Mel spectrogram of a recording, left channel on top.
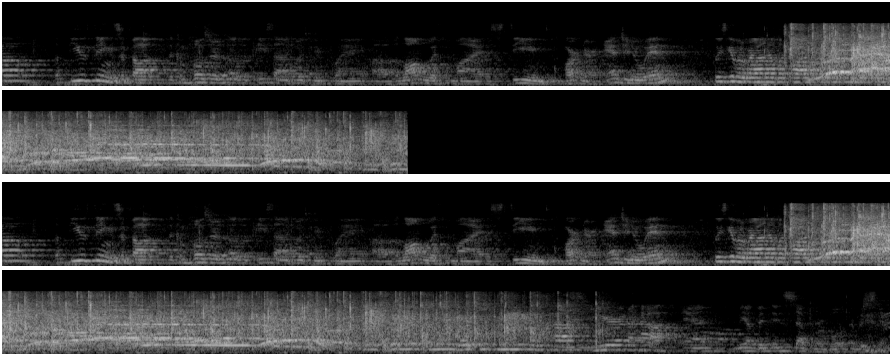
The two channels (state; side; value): drops out; left; at 13.0 s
